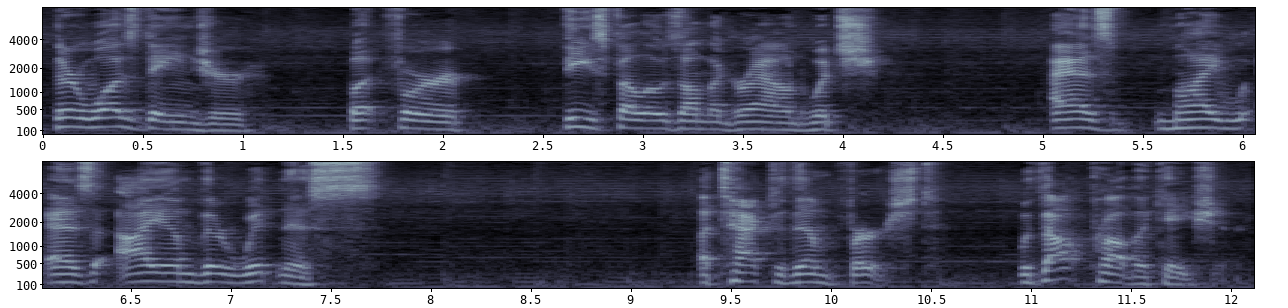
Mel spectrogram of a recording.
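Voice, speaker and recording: A man's voice: mid-range voice, slow, pauses often, a bit bright, faint music behind. A man voicing a courtly male noble who speaks formally in a tabletop game. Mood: gracious. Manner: formal, gracious.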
